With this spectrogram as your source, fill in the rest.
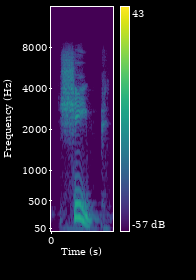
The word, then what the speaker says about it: sheep: e e é que o i do Sheep de ovelha ele é mais longo então Sheep Em contrapartida nós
